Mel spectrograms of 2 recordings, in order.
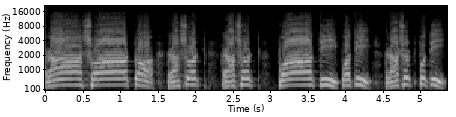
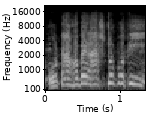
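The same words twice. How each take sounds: First: রাসটপতি said without the ষ্ট cluster, slowly broken up; mispronounced রাসটপতি. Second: রাষ্ট্রপতি said clearly with the full ষ্ট্র cluster; teacher models রাষ্ট্রপতি correctly; correct pronunciation. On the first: Acted. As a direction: stumble over রাসট পতি as a child. (রাষ্ট্রপতিকে ভুল করে রাসটপতি বলা) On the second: Shown as a demonstration. (শিক্ষকের শুদ্ধ উচ্চারণ) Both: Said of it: "ওটা রাসটপতি নয়".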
